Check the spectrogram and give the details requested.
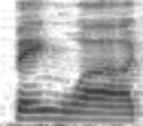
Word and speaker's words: Bangwa: So, looks like we landed on the Bangwa Kingdom. That's what the pronunciation webpage told me it sounds like.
